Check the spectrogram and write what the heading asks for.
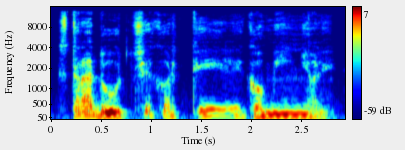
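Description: A man voicing a languid, soft-spoken rich young man who mocks gently, in a hushed, slow half-whisper. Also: sits low, vocal fry, husky, exaggerated voice. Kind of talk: audiobook character voice.

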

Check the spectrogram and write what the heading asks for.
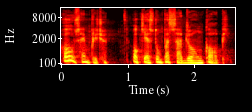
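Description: A man's voice: a little high, sing-song, brisk, vocal fry, slightly rough, exaggerated voice. A man voicing Ford, a cheerful, smug alien who talks in a breezy, teasing way in an audiobook. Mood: amused. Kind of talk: audiobook character voice.

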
